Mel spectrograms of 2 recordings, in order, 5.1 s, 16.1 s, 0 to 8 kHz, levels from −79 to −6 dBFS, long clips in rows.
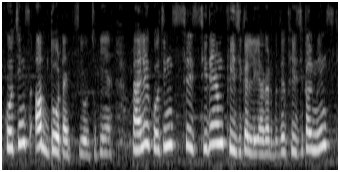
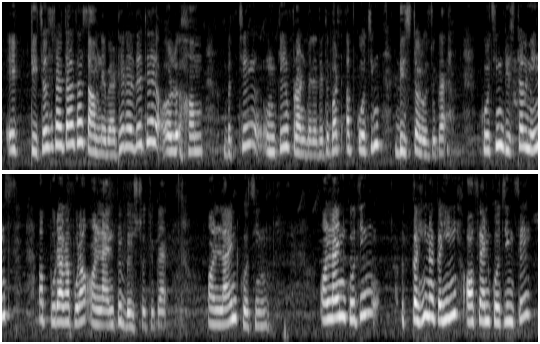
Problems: background sounds at intervals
